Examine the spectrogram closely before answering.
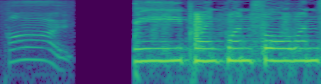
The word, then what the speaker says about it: pi: a round well-rounded man who wrote this it's pronounced pie three point one four one five nine two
